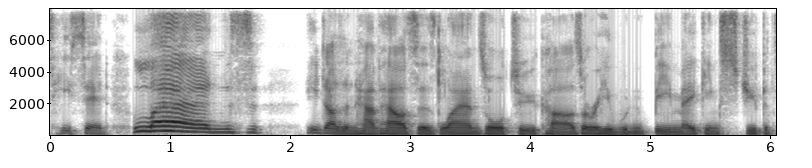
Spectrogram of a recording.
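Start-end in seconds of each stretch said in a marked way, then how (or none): 0.7-1.7 high, stretched put-on brag; mock boastful scammer. Scammer listing possessions, mock boastful. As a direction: drag out the single word proudly.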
